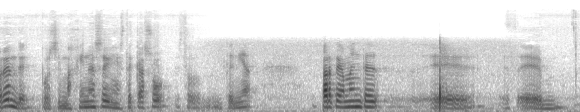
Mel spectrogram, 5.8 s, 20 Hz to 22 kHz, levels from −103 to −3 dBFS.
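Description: Digital radio blending to analogue occurs from 1.82 s to 5.42 s. The hybrid receiver lost its digital stream and cross-faded, over about 0.41 s, to the station's AM broadcast, then faded back near the end. While on AM, hiss sits roughly 30 dB below the signal, and the sound takes on the narrower bandwidth typical of AM reception. Loudness stays the same on either side of each blend.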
